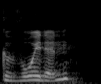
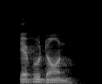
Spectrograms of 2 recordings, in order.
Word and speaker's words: Gévaudan: The Beast of Gavoiden. – Gavoiden. – Gavoiden. – That would, yeah, okay. That's how you would pronounce it if you were an English-speaking pleb. – Yes, and I am. – It's La Bête. De Gévaudan.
